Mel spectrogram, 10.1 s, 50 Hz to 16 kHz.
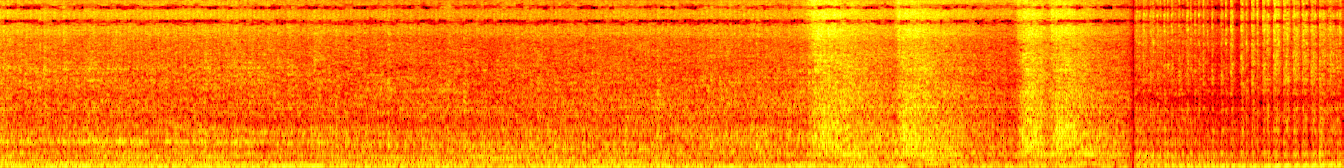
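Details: Power Tour Mustang V8, first start after setting distributor timing at top dead center, brief run; deep even rumble with a couple of quick throttle blips, no knocks or misses, running fine.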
